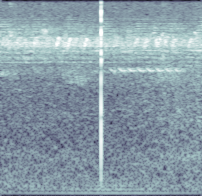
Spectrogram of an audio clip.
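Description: A putter taps a golf ball with a sharp click.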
